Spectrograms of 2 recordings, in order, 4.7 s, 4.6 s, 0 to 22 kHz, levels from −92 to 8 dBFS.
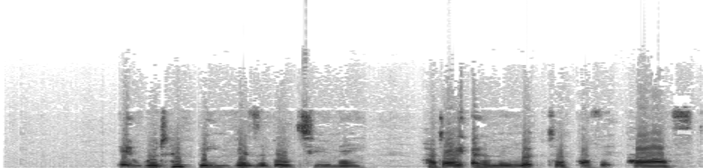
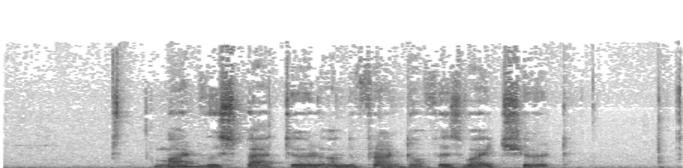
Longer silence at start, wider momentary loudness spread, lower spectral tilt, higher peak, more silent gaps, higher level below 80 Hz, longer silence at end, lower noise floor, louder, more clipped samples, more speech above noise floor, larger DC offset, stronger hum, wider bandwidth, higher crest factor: first, 0.8 s vs 0.05 s; second, 7 LU vs 14 LU; about the same, -4 dB/octave vs -3.5 dB/octave; about the same, 0 dBFS vs -2 dBFS; neither; about the same, -48 dBFS vs -44 dBFS; about the same, 0.1 s vs 0 s; first, -57 dBFS vs -45 dBFS; first, -11 LUFS vs -21 LUFS; neither; first, 48 dB vs 24 dB; neither; neither; second, 12.5 kHz vs 17 kHz; second, 12 dB vs 20 dB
